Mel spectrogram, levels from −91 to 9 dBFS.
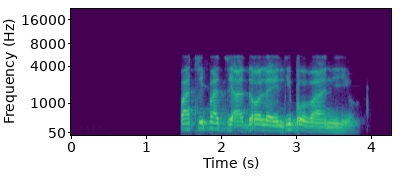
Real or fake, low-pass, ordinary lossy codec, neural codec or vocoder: fake; 5.4 kHz; Opus, 24 kbps; codec, 16 kHz, 8 kbps, FunCodec, trained on LibriTTS, 25 frames a second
